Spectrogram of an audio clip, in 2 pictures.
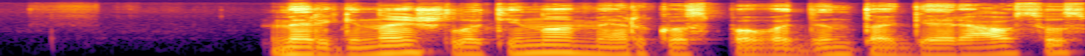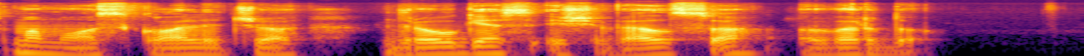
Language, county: Lithuanian, Panevėžys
